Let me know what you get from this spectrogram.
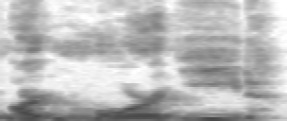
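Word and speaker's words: Martin Moore-Ede: Martin Moore Eade, if that's how you pronounce his name.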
